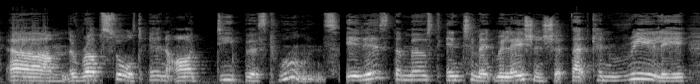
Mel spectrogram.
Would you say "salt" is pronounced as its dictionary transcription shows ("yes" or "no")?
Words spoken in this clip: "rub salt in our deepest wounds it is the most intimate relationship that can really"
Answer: yes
